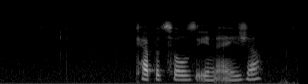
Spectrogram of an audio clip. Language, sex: English, female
